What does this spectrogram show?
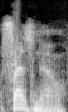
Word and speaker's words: Fresnel: about something called fresnel spell fresnel but pronounce fresnel because it's French and frou-frou it's named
